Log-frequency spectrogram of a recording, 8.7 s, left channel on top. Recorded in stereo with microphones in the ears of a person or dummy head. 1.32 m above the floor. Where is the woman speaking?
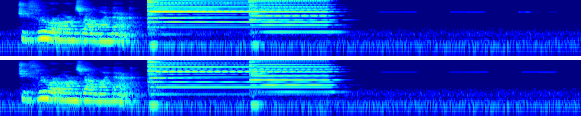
40° left (ahead or behind), 0.8 m.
